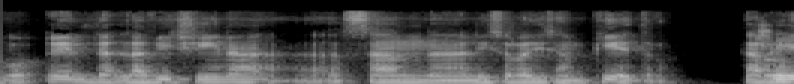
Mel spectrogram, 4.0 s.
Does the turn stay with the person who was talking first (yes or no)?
no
